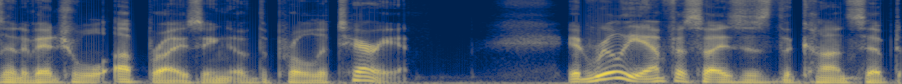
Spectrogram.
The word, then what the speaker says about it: proletariat: Proletariat pronounced prolanire lidotary that middle section those syllables terry seem complex and often missed careful articulation is needed there it is tricky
